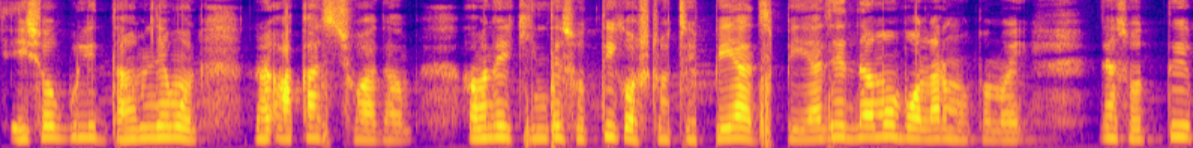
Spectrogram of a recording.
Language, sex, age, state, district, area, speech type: Bengali, female, 18-30, West Bengal, Nadia, rural, spontaneous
